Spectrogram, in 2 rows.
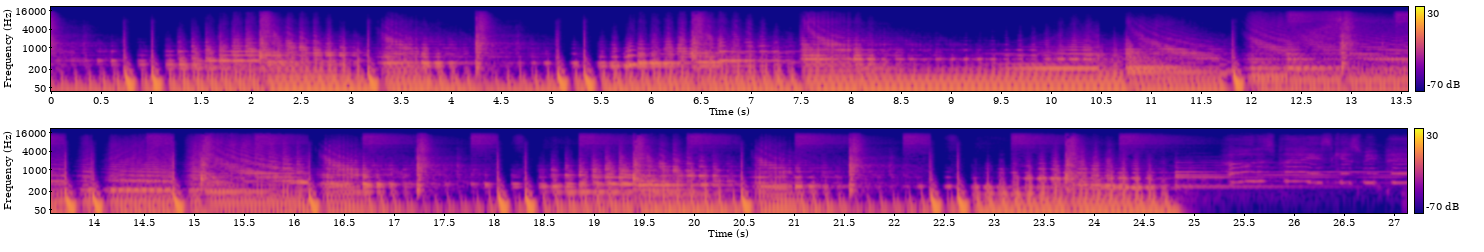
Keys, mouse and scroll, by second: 0.1 ctrl+z, 2.1 ctrl+z, 3.5 ctrl+shift+z, 3.8 ctrl+shift+z, 4.9 s, 6.4 click, 6.7 ctrl+z, 7.5 e, 8.0 s, 9.1 click, 9.4 ctrl+z, 10.3 e, 11.7 click, 13.3 e, 14.1 click, 15.2 middle click, 16.1-17.1 middle drag, 18.3 middle click, 19.3 middle click, 20.2 click, 21.0 shift+click, 22.0 KP_7, 23.6 click, 24.7 ctrl+z, 25.7 click, 26.8 click.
